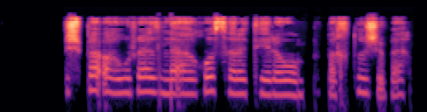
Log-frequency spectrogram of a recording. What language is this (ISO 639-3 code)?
pus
